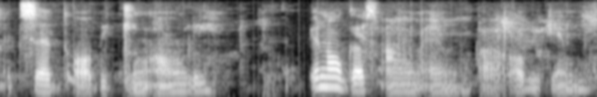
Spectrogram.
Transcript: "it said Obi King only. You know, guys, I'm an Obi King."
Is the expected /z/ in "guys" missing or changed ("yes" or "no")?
yes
